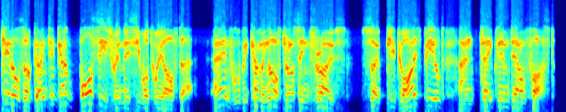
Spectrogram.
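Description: A chirpy heist handler. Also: male voice, sits high, lively intonation, normal speed, pushed and bright, full character voice, poor audio. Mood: upbeat. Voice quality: chirpy, slangy, ends lines with "yeah?". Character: cheerful adult male heist handler on radio. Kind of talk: video game voice lines.

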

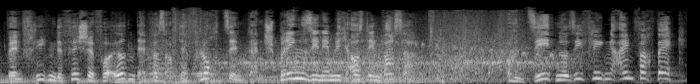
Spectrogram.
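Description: An actor voicing a clumsy, excitable animal scientist in a children's cartoon audio drama, explaining things hesitantly. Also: male voice, high-pitched, moderate pace, loud music behind the voice. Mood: flustered.

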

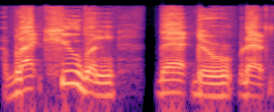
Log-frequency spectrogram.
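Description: An older man hosting a television interview over a video call, talking in a rambling, halting way with many restarts. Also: mid-range voice, expressive. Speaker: TV show host. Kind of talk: casual interview chat. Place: home office, indoors. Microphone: headset on video call.

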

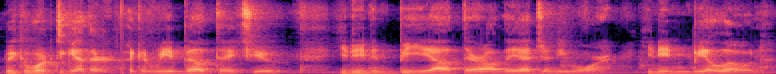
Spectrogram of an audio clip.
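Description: A man's voice: sits low, fairly even intonation, brisk, sharp tone, poor audio. A man voicing a grim, weary masked vigilante in a stern, restrained way, as a fan reading of a comic. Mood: grave, pleading.

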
